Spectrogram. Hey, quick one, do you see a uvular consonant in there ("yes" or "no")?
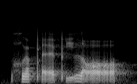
yes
